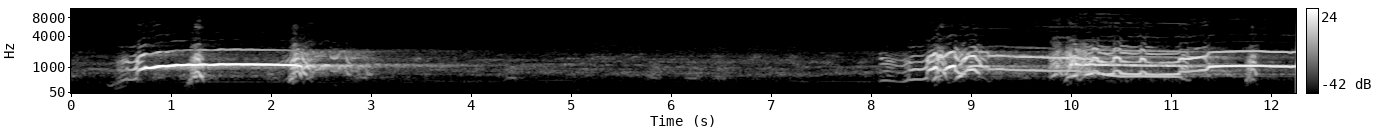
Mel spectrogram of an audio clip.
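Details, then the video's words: Coyote gives a sustained howl that rises and then holds steady. After a quiet pause come a cluster of yips and wavering, overlapping howls ending in a long, level tone. "ЗВУК КОЙОТА | Який звук видає койот"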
